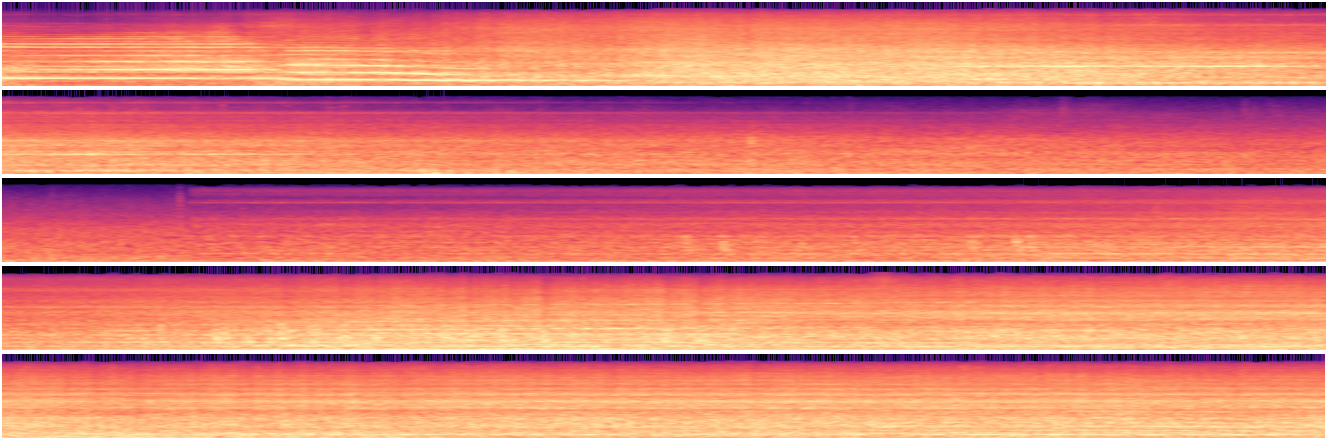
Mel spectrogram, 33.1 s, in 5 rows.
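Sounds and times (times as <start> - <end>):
train two-tone horn: 0.0 - 3.2
train wheels rushing on rails: 1.0 - 12.3, 14.4 - 33.0.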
